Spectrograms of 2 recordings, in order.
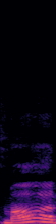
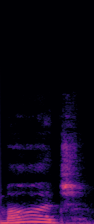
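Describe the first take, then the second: First: The word ends in a plain d sound. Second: The word ends in a j sound. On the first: The speaker calls it right. "I know it's mod" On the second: The speaker calls it wrong. "not Modge"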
